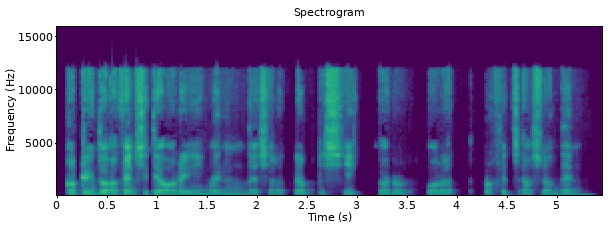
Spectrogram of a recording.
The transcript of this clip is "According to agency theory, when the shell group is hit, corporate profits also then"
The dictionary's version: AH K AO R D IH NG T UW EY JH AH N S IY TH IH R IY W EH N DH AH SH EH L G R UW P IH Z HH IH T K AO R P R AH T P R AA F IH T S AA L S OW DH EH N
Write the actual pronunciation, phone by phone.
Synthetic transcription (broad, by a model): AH K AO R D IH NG T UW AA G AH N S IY T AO R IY W EH N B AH S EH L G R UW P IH S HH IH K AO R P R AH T P R AA F IH T S AA L S OW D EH N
